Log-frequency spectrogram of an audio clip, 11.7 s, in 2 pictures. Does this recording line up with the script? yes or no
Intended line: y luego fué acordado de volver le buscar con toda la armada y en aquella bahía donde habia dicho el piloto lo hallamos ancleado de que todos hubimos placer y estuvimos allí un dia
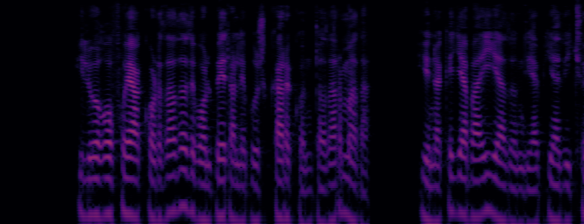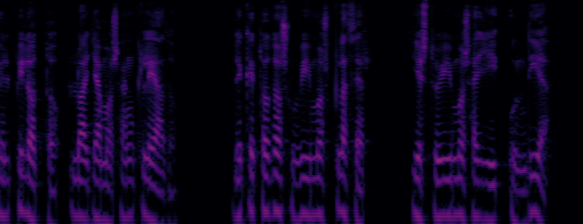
no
